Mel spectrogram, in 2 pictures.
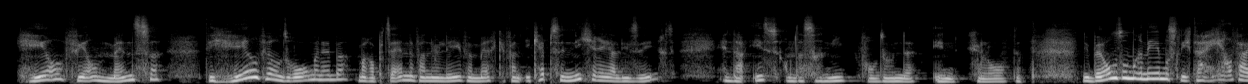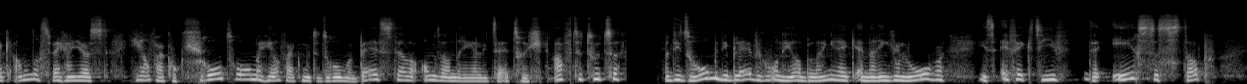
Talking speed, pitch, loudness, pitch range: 190 wpm, 180 Hz, -22 LUFS, 160-215 Hz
